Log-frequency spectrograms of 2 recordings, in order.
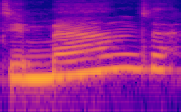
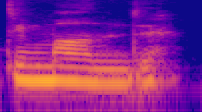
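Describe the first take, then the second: First: It is said with an American pronunciation. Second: It is said with a non-American pronunciation. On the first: "American accent might be demand" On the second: "but I used to pronounce like demand"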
